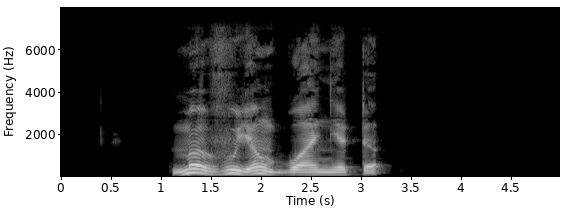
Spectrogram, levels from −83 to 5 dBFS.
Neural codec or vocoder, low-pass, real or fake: none; 7.2 kHz; real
